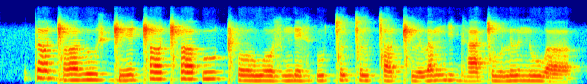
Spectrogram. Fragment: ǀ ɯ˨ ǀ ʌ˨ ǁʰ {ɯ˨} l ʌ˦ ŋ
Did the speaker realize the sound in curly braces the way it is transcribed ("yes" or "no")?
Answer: yes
